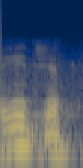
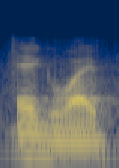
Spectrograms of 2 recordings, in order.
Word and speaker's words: Egypt: And all this evening wear will have that mysterious look of Egypt or as Archie Blar pronounces it, egg wiped.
